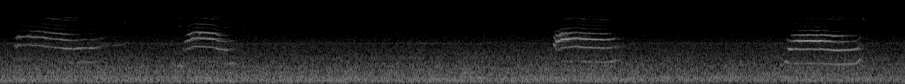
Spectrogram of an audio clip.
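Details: Playful kitten meowing four times, each meow a short, bright, slightly falling cry with rich overtones, spaced about two seconds or more apart, over a steady low indoor hum with faint voices and music nearby.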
